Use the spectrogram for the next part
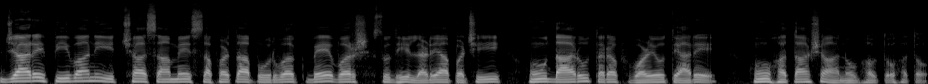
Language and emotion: Gujarati, sad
